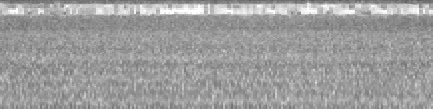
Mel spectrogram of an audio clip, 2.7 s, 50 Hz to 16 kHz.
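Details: 2012 Nissan Maxima 3.5 L at idle after the noisy intake bracket, which was missing a piece, was replaced: an even, steady low idle with a smooth hum and no knock or tick. The engine sounds healthy.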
